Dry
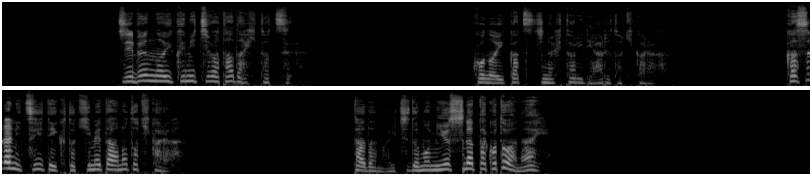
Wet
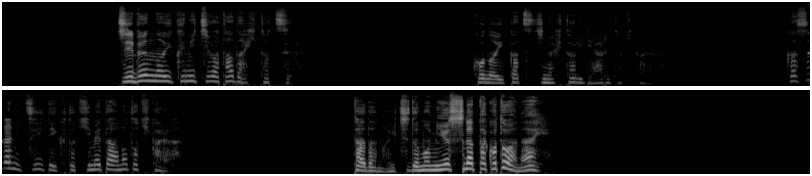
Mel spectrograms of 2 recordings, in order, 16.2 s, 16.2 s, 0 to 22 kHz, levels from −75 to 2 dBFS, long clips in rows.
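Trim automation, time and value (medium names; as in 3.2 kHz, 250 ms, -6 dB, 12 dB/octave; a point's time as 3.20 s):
1.20 s +4 dB
1.69 s -3.5 dB
5.82 s -3.5 dB
6.54 s -13 dB
7.91 s -13 dB
8.99 s -5 dB
9.51 s -5 dB
11.94 s +3 dB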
